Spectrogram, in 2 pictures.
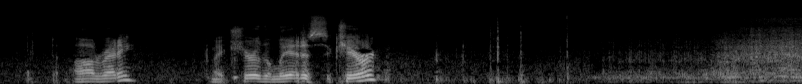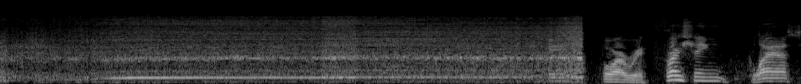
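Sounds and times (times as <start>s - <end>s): blender motor whine: 6.0s - 13.9s.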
